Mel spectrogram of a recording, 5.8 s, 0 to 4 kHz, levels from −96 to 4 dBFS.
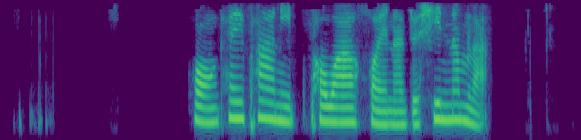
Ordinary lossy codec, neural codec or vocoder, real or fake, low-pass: MP3, 32 kbps; none; real; 3.6 kHz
